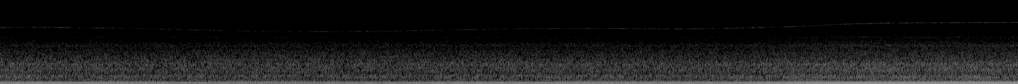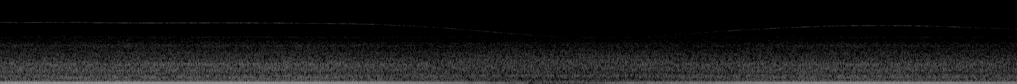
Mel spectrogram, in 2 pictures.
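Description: A truck engine's whine rises and falls in pitch.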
